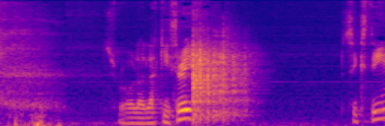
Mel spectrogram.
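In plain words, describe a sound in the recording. A small die clatters onto a wooden table.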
